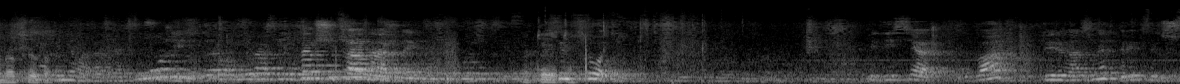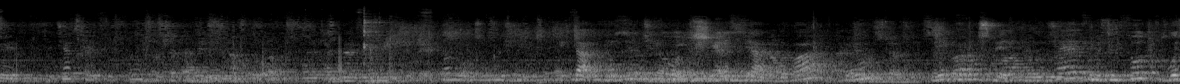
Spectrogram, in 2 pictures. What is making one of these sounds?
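A woman talks nearby at a calm pace.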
